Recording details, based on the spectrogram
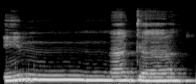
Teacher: nun bersabdu wajibal gunnah, baca dengan dengung kadar dua harakat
